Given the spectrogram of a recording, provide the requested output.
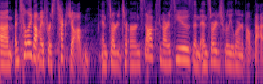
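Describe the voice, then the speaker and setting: A woman with an American accent speaks at medium pitch and a moderate pace, her intonation lively. Her tone is bright and sharp, on a very clean recording with a silent background. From California, US. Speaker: tech company CEO. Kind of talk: conference talk.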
